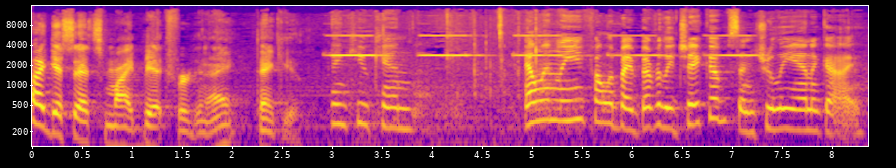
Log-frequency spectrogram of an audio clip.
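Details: Adult speaker; normal speech.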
